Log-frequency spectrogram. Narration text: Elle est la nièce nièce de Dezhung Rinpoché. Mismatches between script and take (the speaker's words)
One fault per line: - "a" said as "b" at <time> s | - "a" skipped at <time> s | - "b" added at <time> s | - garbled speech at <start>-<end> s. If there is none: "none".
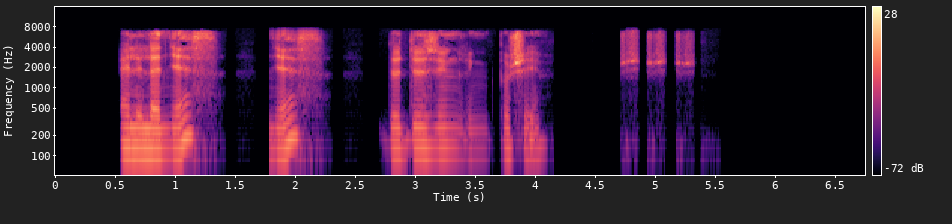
none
